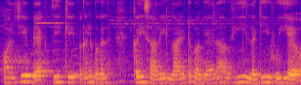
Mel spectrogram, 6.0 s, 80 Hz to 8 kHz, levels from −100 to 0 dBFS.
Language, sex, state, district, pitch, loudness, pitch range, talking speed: Hindi, male, Uttar Pradesh, Jalaun, 170 Hz, -28 LUFS, 150-190 Hz, 150 wpm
